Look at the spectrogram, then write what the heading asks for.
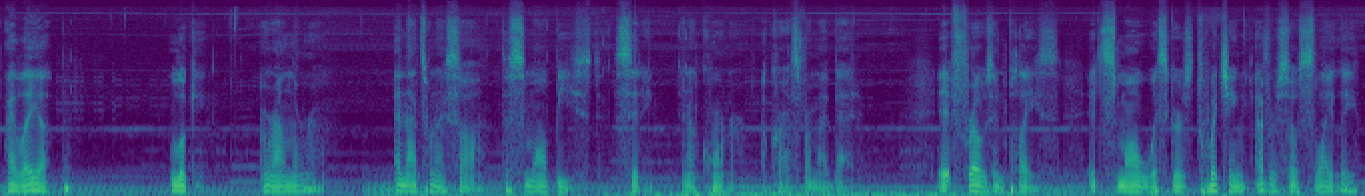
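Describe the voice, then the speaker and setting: A man acts out a cold, haunted male researcher telling a horror story for a radio drama. His voice is deep and crackles with fry. The delivery is measured and brooding, like a grim first-person confession. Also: steady tone, a little mellow, faint music behind. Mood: tense, horrified.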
